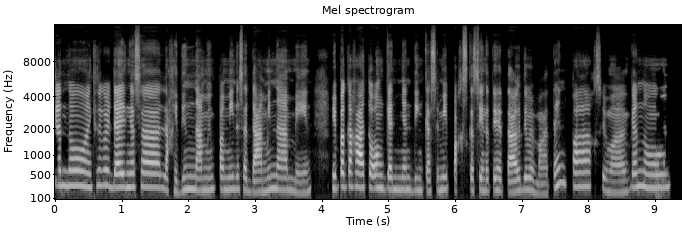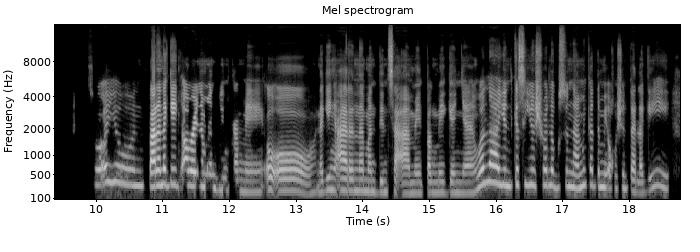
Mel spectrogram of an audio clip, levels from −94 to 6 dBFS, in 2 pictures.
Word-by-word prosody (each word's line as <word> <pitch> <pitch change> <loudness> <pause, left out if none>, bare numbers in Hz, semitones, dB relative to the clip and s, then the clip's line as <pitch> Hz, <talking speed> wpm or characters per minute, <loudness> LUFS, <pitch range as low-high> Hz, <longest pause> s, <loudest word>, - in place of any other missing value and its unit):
ganon. 300 -1 +2
Siguro 305 +2 -2
dahil 265 0 +6
nga 270 - +2
sa 270 0 +2 0.2
laki 215 -4 -4
din 225 +5 -6
naming 220 +1 -1
pamilya, 230 0 -3
sa 220 - -1
dami 195 +2 +1
namin, 215 -5 -2 0.3
may 240 - +2
pagkakataong 260 -2 +5
ganyan 225 0 0
din 215 0 -4
kasi, 200 +2 -2
may 230 +2 -2
packs - - -2
kasi 215 +1 0
na 205 -1 -4
tinatawag 205 -1 +1
'di 225 - -1
ba, 215 - -5
mga 165 -1 -9
ten 305 +7 -4
packs, 275 -2 -2
yung 200 - -10
mga 185 +2 -5
ganon. 255 -2 -4 0.7
So, 310 -1 -6
ayon, 335 -3 -3
parang 285 +3 +9
naging 315 -1 +5
aware 295 0 +5
naman 270 -2 -3
din 220 -1 -12 0.2
kami, 195 -1 -5 0.2
oo, 205 -5 -1
naging 215 +4 -3
aral 210 -1 +2
naman 200 -2 -4
din 185 +1 -8
sa 190 - +2 0.2
amin, 175 0 -9
'pag 180 0 -5
may 185 0 -7
ganyan. 180 +3 -5
Wala, 340 +2 +4
'yon 305 -2 0
kasi 315 +1 +1
usual 305 +1 +1
na 300 - -2
gusto 280 +2 -5
namin 260 +2 -1
kada 300 -3 -6
may 265 - -2
okasyon 240 0 -6
talaga 195 -2 -5
eh. 260 -1 -9
230 Hz, 190 wpm, -23 LUFS, 205-280 Hz, 0.7 s, parang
